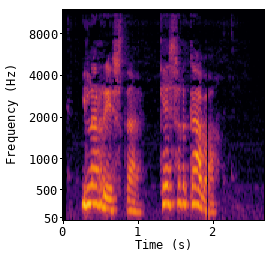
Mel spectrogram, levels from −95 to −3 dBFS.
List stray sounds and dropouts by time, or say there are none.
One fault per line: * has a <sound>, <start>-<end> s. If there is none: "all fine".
* has a dropout, 1.9-1.9 s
